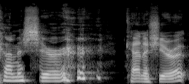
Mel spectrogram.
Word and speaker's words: Kaneshiro: Kaneshiro.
